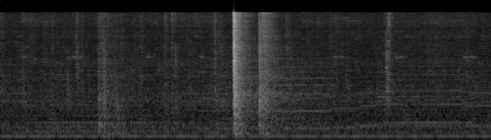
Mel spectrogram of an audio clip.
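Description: A wire cage rattles and clanks as hands lift it off its base.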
